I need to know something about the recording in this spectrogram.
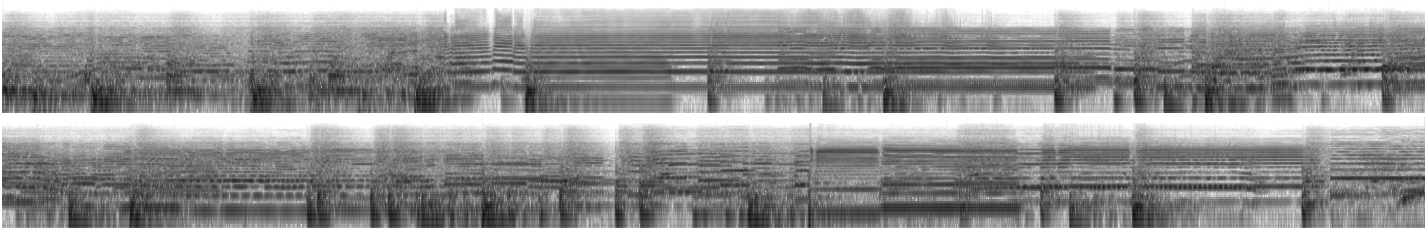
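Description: A funeral brass band playing a slow melody in held horn notes over bass drum beats.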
